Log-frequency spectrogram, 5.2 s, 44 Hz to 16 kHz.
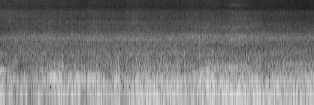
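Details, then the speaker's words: Audi A6 3.0T with test pipes and a new Gibson 55106S anti-rasp muffler, accelerating through a short tunnel: deep smooth swelling exhaust, no raspy edge; big improvement over the earlier rasp. "and I don't know if you guys can tell the difference on camera but that is a huge improvement from all the rafts that I was getting before so liking it so far"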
